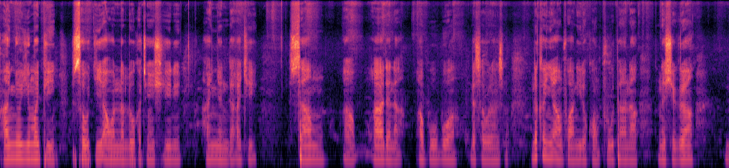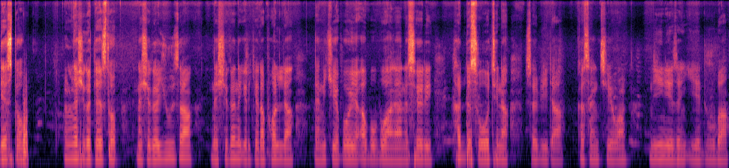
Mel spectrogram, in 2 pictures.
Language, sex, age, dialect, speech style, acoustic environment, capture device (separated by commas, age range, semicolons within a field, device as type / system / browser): Hausa, male, 25-34, Nigeria - Kano, stressed; happy, traffic; silence, mobile / Linux / Chrome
